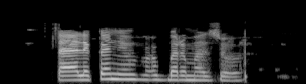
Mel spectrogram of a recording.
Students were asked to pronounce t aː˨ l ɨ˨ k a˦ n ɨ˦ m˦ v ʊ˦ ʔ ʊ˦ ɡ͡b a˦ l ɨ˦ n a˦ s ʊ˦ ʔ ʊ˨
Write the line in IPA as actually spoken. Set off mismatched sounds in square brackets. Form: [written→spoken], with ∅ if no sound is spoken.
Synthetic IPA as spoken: t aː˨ l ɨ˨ k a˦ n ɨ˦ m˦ v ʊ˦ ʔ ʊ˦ ɡ͡b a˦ [l→ɾ] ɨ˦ [n→m] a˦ [s→z] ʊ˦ ʔ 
